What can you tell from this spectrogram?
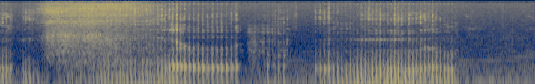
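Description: Two long, growling animal roars from a sound-effects track, the first starting just after the start and the second about three seconds in, each lasting over a second; the roars belong to a beast fight between a great black panther and a wolf-like monster.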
